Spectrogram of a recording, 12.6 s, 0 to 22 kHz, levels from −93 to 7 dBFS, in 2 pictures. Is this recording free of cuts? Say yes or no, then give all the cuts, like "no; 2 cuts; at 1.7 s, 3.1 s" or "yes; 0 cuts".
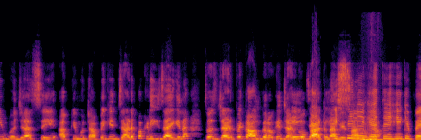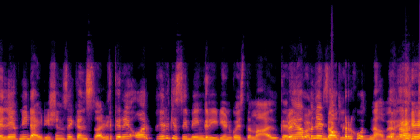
yes; 0 cuts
